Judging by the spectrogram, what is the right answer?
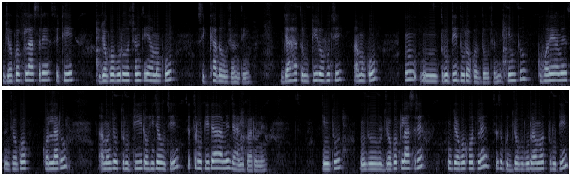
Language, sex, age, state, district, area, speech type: Odia, female, 30-45, Odisha, Mayurbhanj, rural, spontaneous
